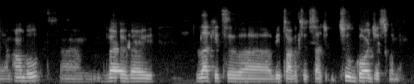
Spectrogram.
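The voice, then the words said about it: Lowered, smooth, humble-sounding voice. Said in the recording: “You sound humbled. He has a humble voice on ... You totally got the Keith Sweat thing going on right now with the voice. ... lower my voice for the ladies out there.”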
